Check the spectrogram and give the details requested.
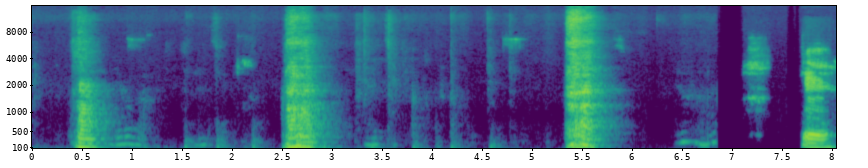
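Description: Three loud, harsh cough bursts from a dog, with softer grunting breaths between them; a pathological cough linked to airway narrowing.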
